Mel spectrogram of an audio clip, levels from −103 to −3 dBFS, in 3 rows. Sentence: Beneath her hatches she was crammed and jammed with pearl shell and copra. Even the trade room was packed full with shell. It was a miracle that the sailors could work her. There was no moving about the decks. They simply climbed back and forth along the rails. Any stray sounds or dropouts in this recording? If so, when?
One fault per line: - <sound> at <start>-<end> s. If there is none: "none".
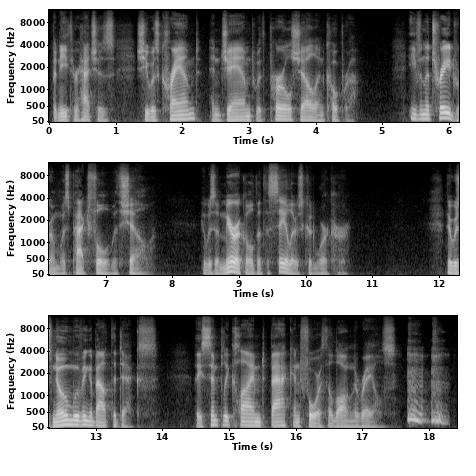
- throat clearing at 17.7-18.3 s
